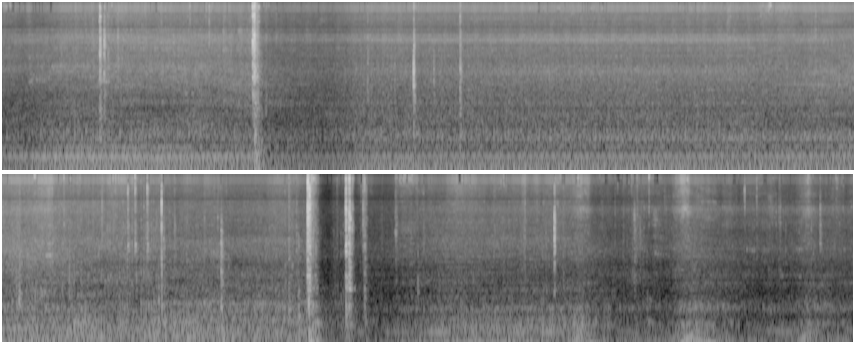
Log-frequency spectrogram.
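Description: A car driving along with its windows open, steady road and engine rumble with wind noise throughout, a few brief clicks and bumps near the end.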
